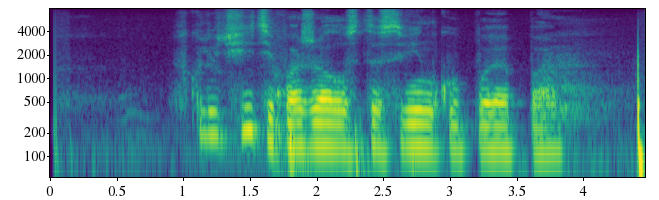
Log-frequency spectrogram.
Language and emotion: Russian, sad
